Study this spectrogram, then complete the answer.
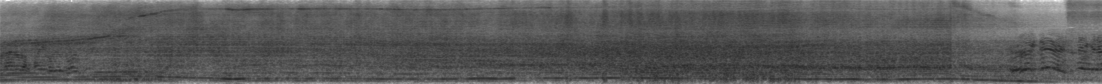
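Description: Super stock single-charger pulling tractor roaring steadily at a loud, sustained pitch as it drives down the track, the engine note shifting partway through, with crowd noise and an announcer talking over it.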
